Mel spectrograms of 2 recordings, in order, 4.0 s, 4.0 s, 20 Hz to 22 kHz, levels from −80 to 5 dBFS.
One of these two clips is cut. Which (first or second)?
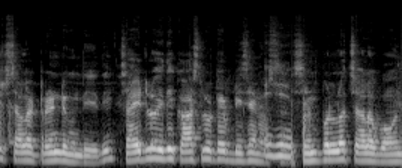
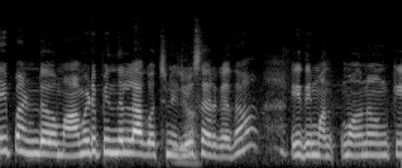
first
